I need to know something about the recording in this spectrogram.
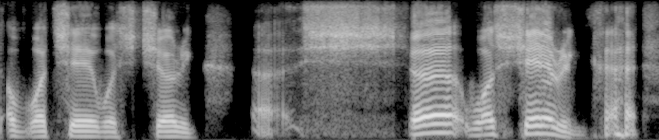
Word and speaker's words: Cher: Cher was sharing. I call her Cher, but she says share, like share.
